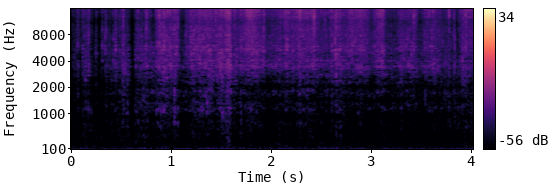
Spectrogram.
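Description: A thin, empty, white printed plastic dentist bag is bunched in both hands and slowly crumpled and rubbed between the palms and fingers. It gives a steady, soft, bright crinkling over a low hum.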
